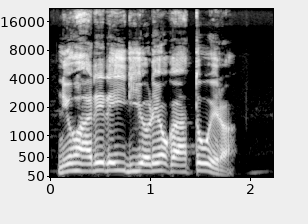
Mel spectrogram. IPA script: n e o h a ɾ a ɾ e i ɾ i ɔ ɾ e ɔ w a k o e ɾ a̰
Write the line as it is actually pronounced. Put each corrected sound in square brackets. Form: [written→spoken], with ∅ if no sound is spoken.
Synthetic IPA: n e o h a ɾ [a→e] ɾ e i ɾ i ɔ ɾ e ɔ [w→ɣ] a [k→t] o e ɾ a̰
